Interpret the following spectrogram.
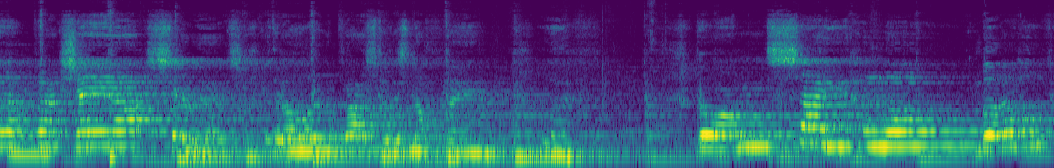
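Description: A woman singing long, held notes over a strummed acoustic guitar, live in a room. The sound dips a little past the middle, then a fresh strum and vocal phrase come in about seven seconds in.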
